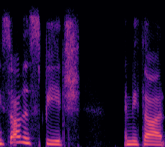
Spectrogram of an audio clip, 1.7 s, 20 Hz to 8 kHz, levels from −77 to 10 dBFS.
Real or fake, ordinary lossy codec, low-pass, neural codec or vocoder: fake; Opus, 32 kbps; 7.2 kHz; vocoder, 44.1 kHz, 80 mel bands, Vocos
